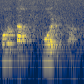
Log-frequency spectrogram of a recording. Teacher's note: porque la O breve de porta diptongó en hue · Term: diptongación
